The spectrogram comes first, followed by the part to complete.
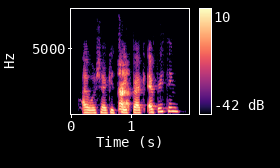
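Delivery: ordinary delivery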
